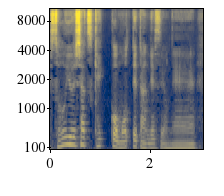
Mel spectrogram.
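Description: Lively intonation and a bright, sharp tone. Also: man. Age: 40s. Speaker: podcast host. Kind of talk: casual solo chat. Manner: soft-spoken.

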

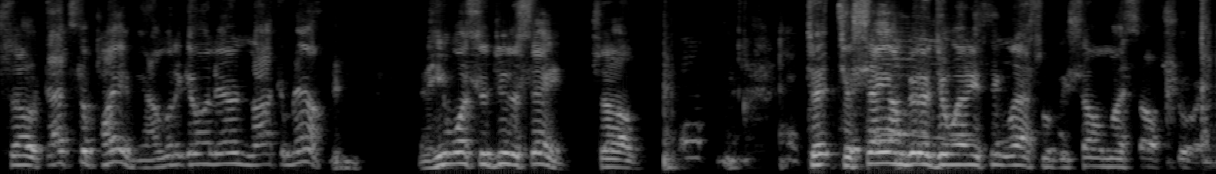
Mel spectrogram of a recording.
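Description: At a moderate pace, a man with a high pitch speaks with ordinary pitch variation and long, frequent pauses. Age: 30s. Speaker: MMA fighter. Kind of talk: interview. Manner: casual, animated.

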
